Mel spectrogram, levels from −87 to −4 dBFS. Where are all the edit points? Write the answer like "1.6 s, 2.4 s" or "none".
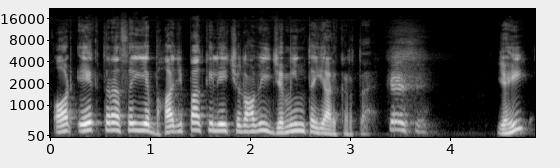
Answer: none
